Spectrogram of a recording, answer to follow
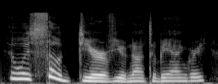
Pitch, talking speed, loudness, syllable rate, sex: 175 Hz, 275 wpm, -15 LUFS, 5.8 syllables/s, male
